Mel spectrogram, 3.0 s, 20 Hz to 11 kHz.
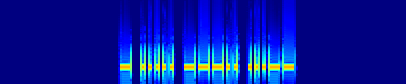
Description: Morse code, heard as a keyed tone, about 44 wpm, 700 Hz. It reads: T583
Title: Numbers - Contest Style - 4-Digit 45wpm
